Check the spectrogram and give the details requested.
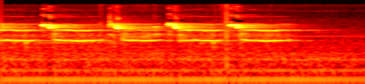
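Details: Waterslager canary in its staaltonen (steel tone) song tour: four bright, ringing, metallic notes with sharp attacks, each held briefly before the next and fading at the end. A faint steady hum runs in the background.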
